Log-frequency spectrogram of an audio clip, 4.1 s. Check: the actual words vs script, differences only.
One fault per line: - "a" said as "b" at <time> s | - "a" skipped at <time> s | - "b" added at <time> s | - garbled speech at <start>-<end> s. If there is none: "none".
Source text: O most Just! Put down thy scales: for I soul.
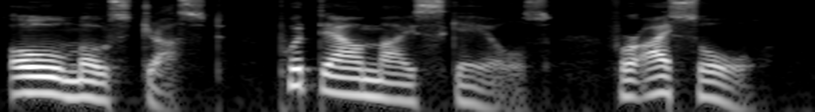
none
